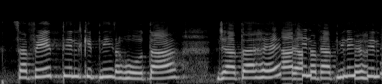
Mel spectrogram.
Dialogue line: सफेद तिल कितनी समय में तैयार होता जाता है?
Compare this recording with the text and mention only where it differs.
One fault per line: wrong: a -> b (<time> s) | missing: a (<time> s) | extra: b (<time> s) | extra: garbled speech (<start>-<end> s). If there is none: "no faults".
missing: समय में तैयार (1.1 s)
extra: garbled speech (2.8-3.8 s)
